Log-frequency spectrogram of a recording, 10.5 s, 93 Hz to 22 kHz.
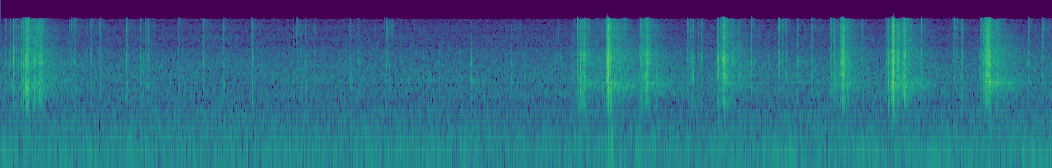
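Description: A plastic 3x3 Rubik's cube being twisted by hand: quick clicks and clacks as its layers turn. A short cluster of clicks comes at the start and faint scattered ticks follow. A run of louder twists comes over the last four seconds.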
